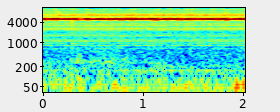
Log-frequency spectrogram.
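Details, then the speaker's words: Rakon 66 quad, all four new motors spinning together: steady high whine, even in pitch and level, no grit or rattle; healthy. "And here's all 4 of them spinning up. You see all 4 of them are spinning."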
